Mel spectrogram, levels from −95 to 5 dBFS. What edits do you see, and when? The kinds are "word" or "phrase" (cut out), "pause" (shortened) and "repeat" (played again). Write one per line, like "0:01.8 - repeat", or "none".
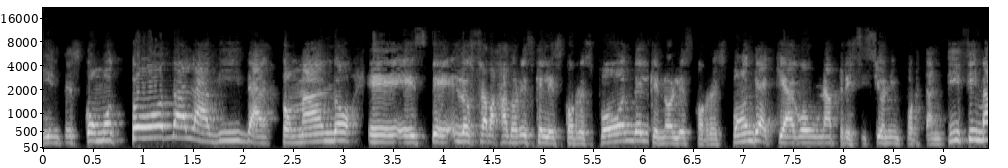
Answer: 0:03.2 - pause
0:06.0 - word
